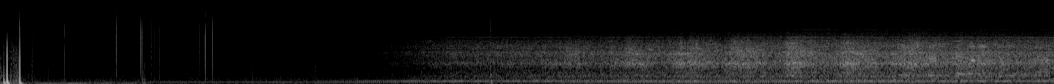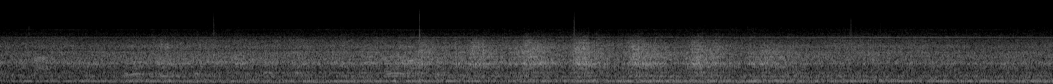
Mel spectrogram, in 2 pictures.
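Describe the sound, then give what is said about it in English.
A New Zealand Railways KA steam locomotive, number 953, getting under way with a southbound passenger train from Auckland to Wellington at Te Kuiti, Friday night, October 24, 1958: a few sharp clicks, then a broad hissing roar of steam swells in and holds steady and loud, with a faint rhythmic pulsing beneath it. “A New Zealand Railways KA steam locomotive, number 953, is about to depart with a passenger train heading south from Auckland, bound for Wellington.”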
